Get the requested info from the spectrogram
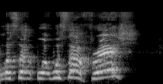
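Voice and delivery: high, yelled, hollering voice. Showing how he greets people he knows when he sees them first, yelling a greeting. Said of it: "I'm yelling at you".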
